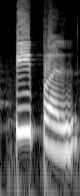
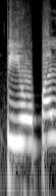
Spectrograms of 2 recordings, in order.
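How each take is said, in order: First: The o is silent, giving two syllables. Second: Each written letter is sounded, giving three syllables. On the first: The speaker calls it right. "इसकी sound भी अलग आ रही है पीपल" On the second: The speaker calls it wrong. "Word to word pronounce करें तो इसे पीओपल नहीं पढ़ेंगे"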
